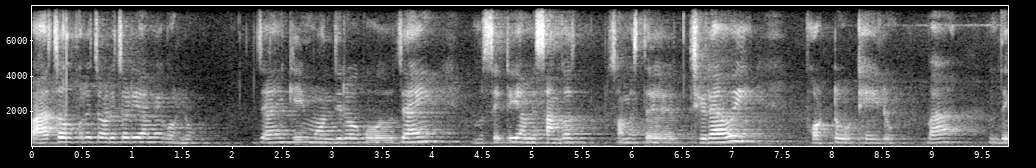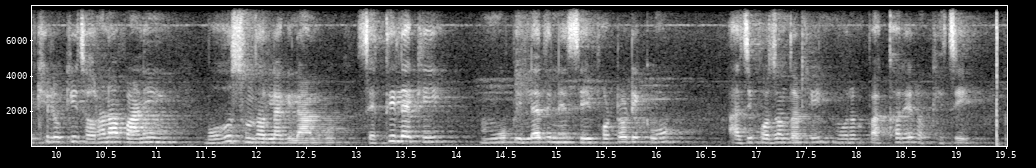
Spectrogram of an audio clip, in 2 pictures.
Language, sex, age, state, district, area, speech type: Odia, female, 30-45, Odisha, Jajpur, rural, spontaneous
